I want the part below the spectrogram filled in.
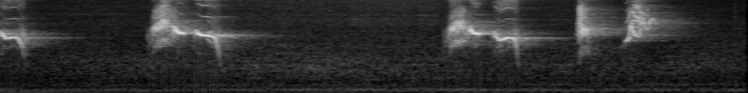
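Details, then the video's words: Long-tailed shrike in vigorous song: a few loud, clear downslurred whistles, each dropping steeply in pitch, some doubled, spaced about a second or more apart over quiet background hum. "SUARA PENTET GACOR DOR EMOSI TEMBAKAN PANJANG"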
